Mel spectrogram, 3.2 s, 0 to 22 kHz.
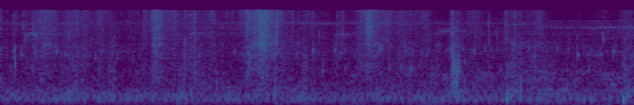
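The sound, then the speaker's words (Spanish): A canoe paddle dipping into the water of the Amazon River before dawn, a man paddling by the strength of his arms with no motors, soft splashing strokes coming about every half second over a faint hiss of jungle sounds, quiet, with no voices. “el hombre, de un poco menos que unos 50 metros de estatura, se dirige a la canoa en la que día a día sale a recorrer las orillas del río Amazonas.”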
